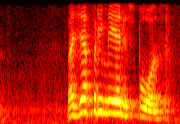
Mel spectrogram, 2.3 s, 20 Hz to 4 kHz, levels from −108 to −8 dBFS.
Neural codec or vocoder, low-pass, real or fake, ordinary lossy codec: codec, 16 kHz, 2 kbps, FunCodec, trained on Chinese and English, 25 frames a second; 3.6 kHz; fake; AAC, 32 kbps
